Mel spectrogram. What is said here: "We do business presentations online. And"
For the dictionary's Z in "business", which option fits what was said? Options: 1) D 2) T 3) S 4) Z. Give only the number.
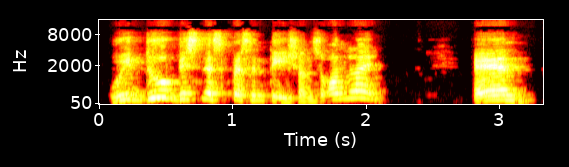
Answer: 3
